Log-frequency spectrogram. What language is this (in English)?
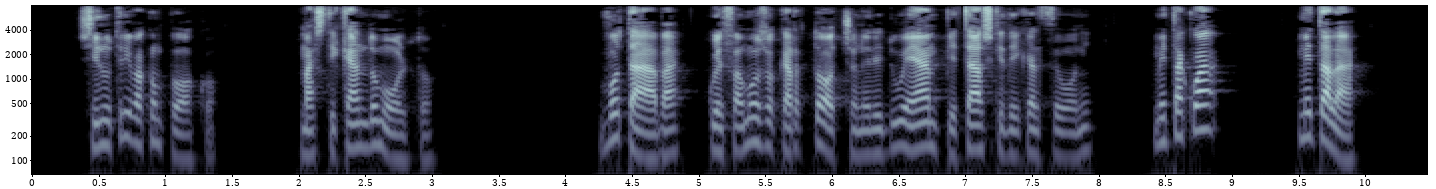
Italian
